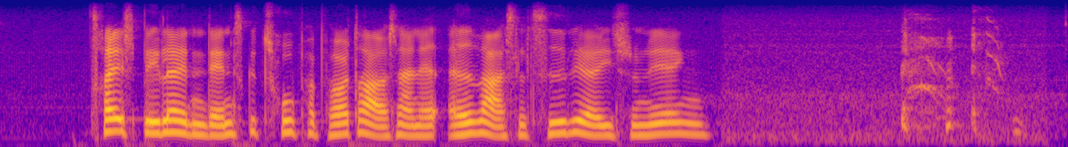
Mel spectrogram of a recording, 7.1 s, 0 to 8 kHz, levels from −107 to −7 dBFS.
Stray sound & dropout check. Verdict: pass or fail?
fail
